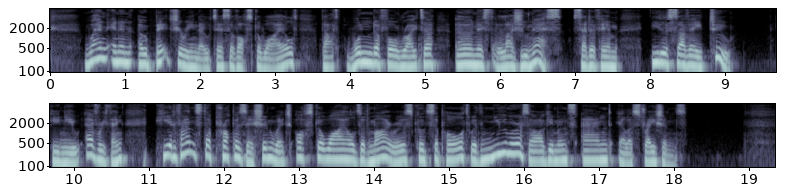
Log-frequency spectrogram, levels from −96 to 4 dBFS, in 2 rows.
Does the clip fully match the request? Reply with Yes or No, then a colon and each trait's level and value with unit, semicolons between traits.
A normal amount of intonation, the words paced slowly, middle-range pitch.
Yes: average, 4.4 semitones; slow, 120 wpm; medium, 155 Hz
